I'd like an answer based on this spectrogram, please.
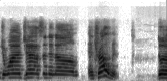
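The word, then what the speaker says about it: Juwan: San Diego, yeah, with Jawan that's how you say his name, Jawan Johnson and Troutman.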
